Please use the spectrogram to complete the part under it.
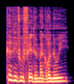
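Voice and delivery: high, quick demand; princess questioning. Acted. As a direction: anxiously question a stranger. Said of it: "interrogea la princesse". (question aiguë et rapide de princesse)

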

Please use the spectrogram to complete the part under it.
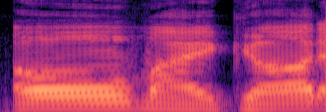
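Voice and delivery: loud, long drawn-out exclamation; slow, overblown horror; dramatic dismay. Pretend. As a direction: stretch it out in stunned disbelief. Overblown shock at realization.

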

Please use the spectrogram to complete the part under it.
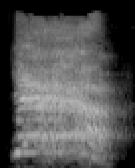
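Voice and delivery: short high, loud cheer; real gambler's victory shout; triumphant yell. Real, not acted. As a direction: burst out cheering. Celebrating a card.

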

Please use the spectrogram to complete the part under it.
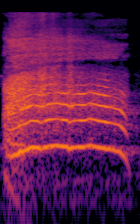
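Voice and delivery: long, high sustained shriek. A narrator's reading. Impure spirit leaves the man with a long shriek. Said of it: "came out with a shriek".

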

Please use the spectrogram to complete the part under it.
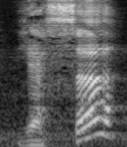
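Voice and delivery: put-on high little girl voice; young girl. A narrator's reading. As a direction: answer like a trusting girl. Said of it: "returned the child".

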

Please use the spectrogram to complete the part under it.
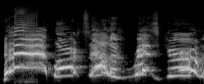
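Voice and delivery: high, loud mock shriek with a drawn-out start; retold excited scream. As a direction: imitate a bank teller screaming the news. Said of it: "starts screaming in the bank".

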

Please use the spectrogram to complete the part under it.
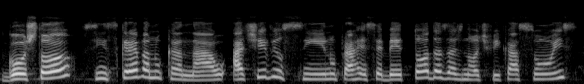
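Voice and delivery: loud, upbeat subscribe plea; YouTube outro. Acted. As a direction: announce it like a channel sign-off. Channel outro call to action. (chamada animada de fim de vídeo)

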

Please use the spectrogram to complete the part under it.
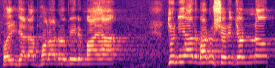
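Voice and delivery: ordinary talk, nothing marked

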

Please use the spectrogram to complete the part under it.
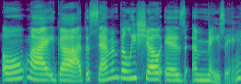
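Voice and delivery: slow, drawn-out American gush; American accent. Shown as a demonstration. Guest copying the host's line on request, American accent. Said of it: "Um, American".

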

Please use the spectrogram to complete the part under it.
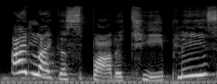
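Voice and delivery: put-on playful British accent, rising very high on the last word. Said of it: "I just put on a British accent".

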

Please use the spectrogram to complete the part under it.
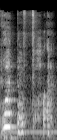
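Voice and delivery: high, slow, stunned parent voice; a parent staring at a wrecked bathroom; exasperated parent. Acted. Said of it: "Like, that's the energy".

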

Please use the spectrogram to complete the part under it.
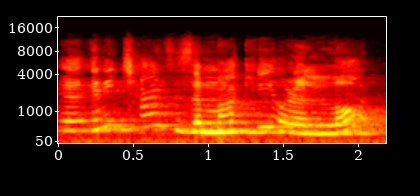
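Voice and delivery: high, gushing coo, giggly; cooing with excitement. Acted. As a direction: swoon over the romance. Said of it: "cooed with excitement".

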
